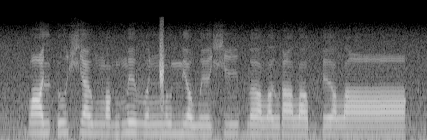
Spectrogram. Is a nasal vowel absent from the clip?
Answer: yes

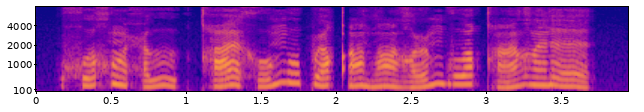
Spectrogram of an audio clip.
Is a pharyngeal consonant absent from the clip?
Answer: no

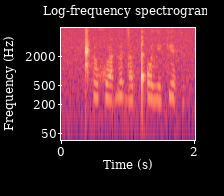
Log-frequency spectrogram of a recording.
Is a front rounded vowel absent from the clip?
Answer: no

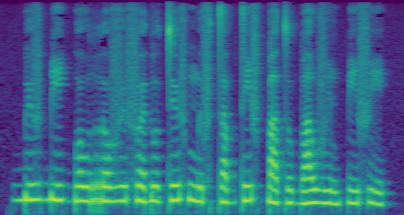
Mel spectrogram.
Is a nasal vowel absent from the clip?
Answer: no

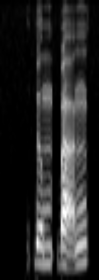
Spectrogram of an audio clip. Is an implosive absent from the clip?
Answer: no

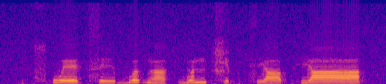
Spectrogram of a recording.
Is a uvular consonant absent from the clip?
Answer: yes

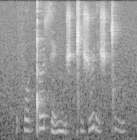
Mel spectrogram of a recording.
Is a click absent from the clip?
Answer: no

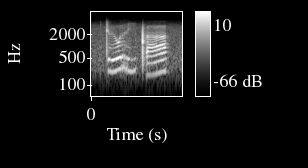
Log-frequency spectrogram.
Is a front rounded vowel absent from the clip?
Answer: no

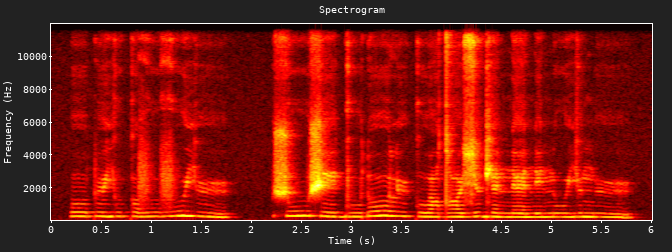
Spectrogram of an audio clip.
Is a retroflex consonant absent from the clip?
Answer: yes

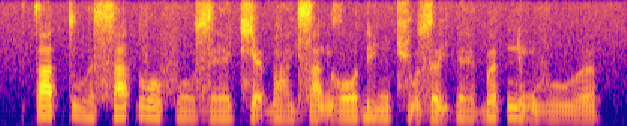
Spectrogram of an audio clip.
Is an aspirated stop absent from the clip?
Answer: yes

